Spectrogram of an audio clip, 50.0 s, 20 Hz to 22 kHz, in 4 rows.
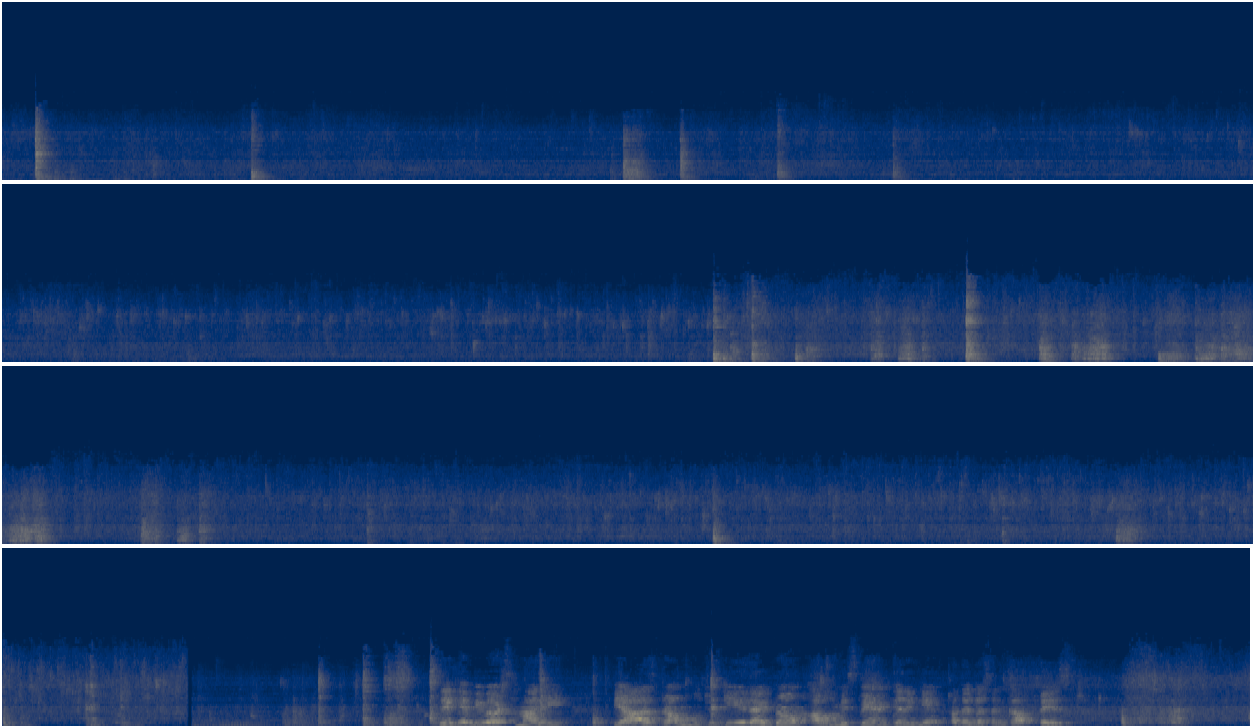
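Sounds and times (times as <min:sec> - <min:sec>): onions sizzling in hot oil: 0:00.0 - 0:39.4, 0:40.6 - 0:50.0
spatula scraping pot: 0:19.6 - 0:27.3, 0:35.9 - 0:36.7, 0:40.7 - 0:41.9, 0:48.7 - 0:50.0.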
